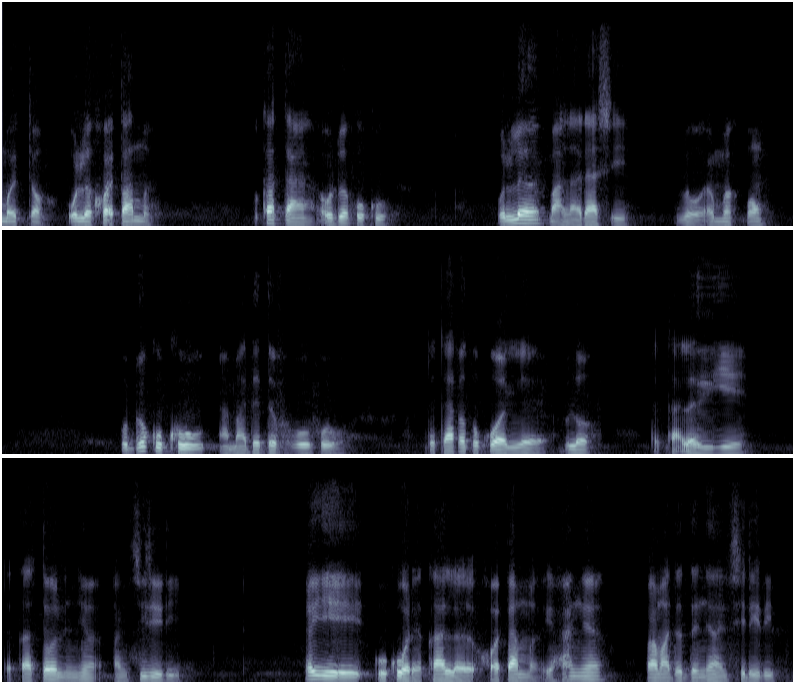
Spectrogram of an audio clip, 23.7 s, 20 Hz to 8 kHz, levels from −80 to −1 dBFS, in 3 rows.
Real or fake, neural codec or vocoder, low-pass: fake; codec, 16 kHz, 0.8 kbps, ZipCodec; 7.2 kHz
